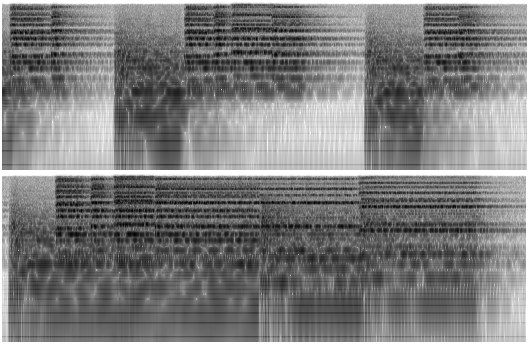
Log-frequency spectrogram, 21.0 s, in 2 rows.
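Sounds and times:
orchestra: 0.1 - 20.9.

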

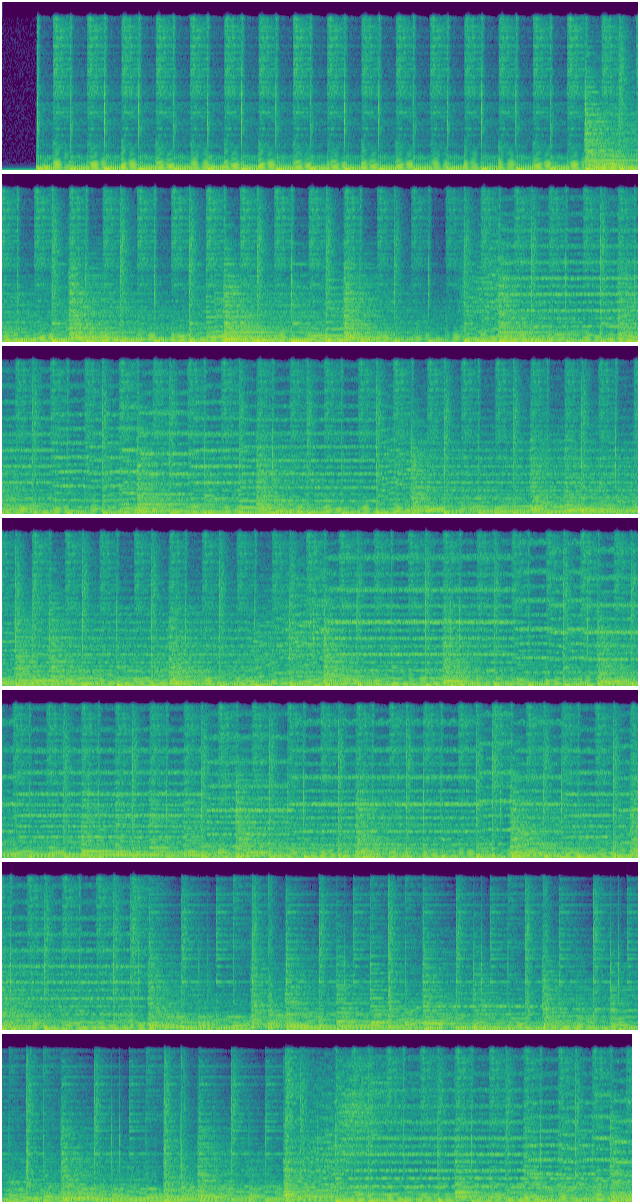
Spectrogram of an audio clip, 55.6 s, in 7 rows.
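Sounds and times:
disco music: 0.0 - 55.5.

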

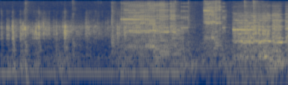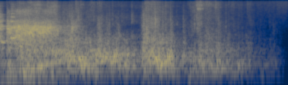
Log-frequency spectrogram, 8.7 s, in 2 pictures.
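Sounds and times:
scratching: 0.0 - 6.3.

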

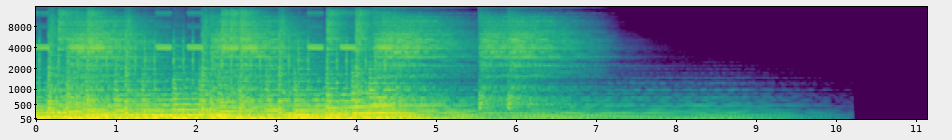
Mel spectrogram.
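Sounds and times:
techno music: 0.0 - 7.3.

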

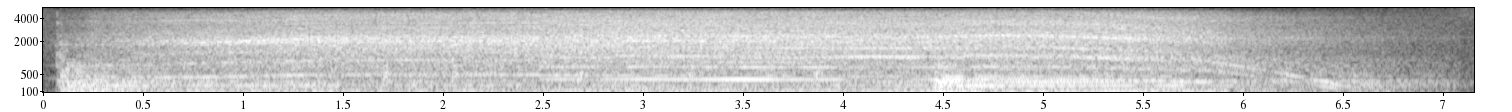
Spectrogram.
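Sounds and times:
drill: 0.0 - 7.1.

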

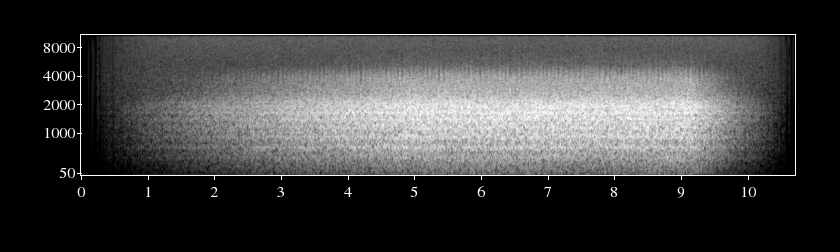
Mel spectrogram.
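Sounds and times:
synth pad: 0.8 - 10.3.

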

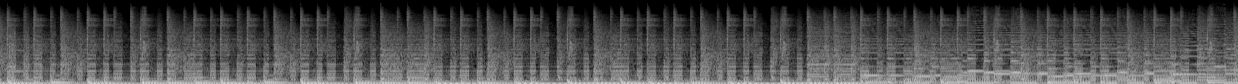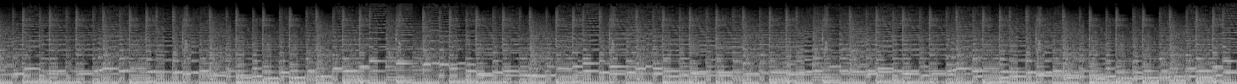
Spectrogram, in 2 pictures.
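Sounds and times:
tune: 0.1 - 24.7.

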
